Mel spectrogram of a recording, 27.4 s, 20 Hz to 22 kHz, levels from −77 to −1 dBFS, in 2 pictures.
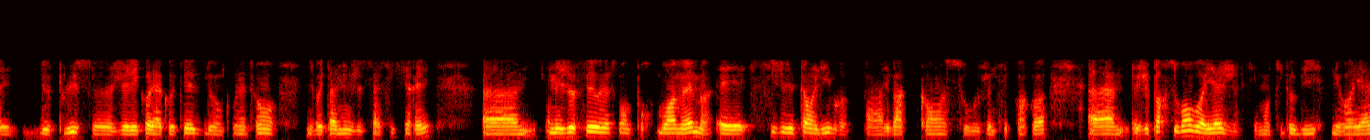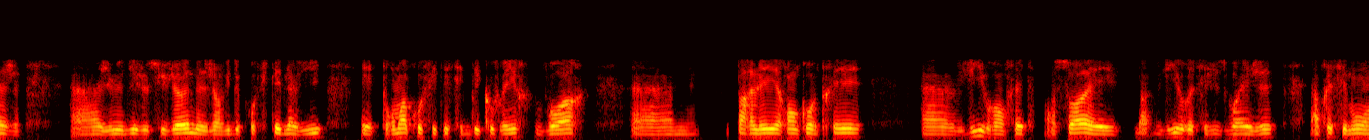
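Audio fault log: throughout, GSM full-rate codec: the speech has a plainly audible buzzy, gravelly roughness, since a vocal-tract model is driven by sparse, evenly spaced pulses. The band spans 250 Hz to 3.7 kHz, with nothing above 3.8 kHz, which fits 13 kbps GSM.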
